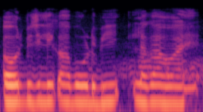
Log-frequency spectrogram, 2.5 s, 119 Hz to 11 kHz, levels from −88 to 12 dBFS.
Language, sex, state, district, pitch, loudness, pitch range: Hindi, male, Uttar Pradesh, Saharanpur, 180 Hz, -17 LUFS, 175-180 Hz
